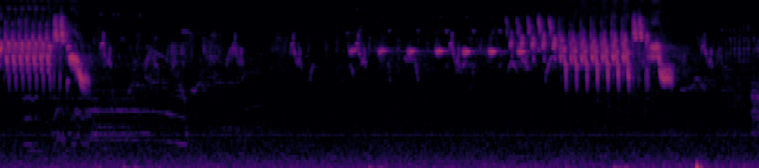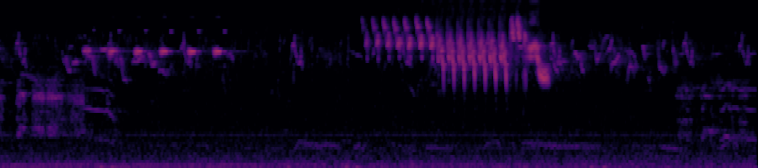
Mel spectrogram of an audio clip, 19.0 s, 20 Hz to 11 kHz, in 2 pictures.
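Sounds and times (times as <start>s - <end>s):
birds chirping: 0.0s - 18.9s.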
